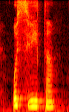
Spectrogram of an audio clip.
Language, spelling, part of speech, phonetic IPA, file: Ukrainian, освіта, noun, [ɔsʲˈʋʲitɐ], Uk-освіта.ogg
- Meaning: education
